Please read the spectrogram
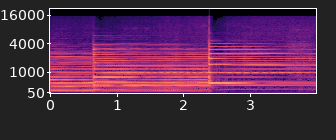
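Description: Grand piano played slowly: melody notes are struck about half a second in and again about two and a half seconds in, over a sustained low chord, and ring on with no break in the sound. With the second note the low chord falls away as the sustain pedal is lifted.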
